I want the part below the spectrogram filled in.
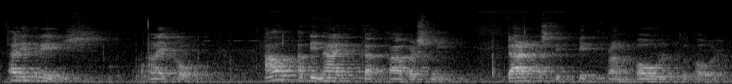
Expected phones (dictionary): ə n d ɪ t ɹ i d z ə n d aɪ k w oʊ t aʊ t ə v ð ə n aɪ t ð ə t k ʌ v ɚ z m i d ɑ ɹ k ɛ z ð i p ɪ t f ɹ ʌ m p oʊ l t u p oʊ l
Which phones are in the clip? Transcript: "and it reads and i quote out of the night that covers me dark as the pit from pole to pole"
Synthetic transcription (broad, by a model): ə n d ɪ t ɹ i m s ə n aɪ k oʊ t aʊ t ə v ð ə n aɪ t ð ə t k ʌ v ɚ s m i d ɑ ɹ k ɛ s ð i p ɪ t f ɹ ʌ m p oʊ l t u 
